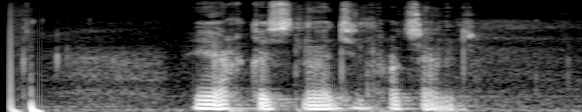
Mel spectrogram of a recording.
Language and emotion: Russian, neutral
